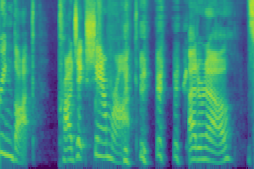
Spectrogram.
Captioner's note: giggles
